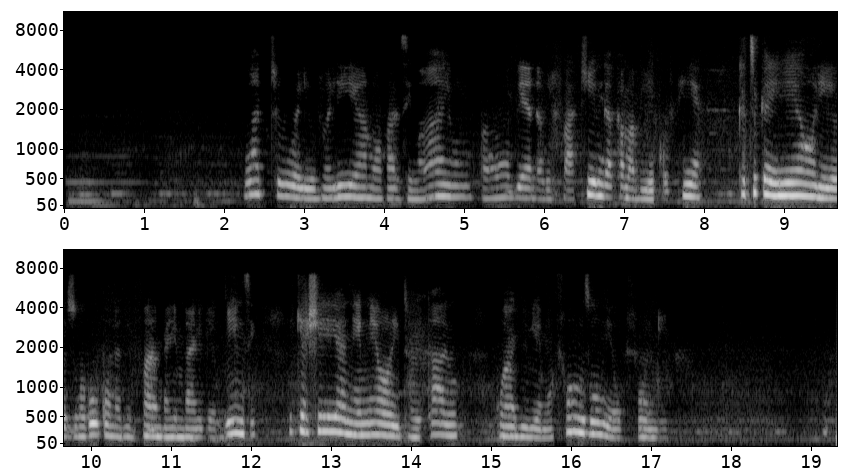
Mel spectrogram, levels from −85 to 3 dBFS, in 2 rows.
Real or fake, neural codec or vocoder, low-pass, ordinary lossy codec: fake; codec, 16 kHz, 1 kbps, X-Codec, HuBERT features, trained on balanced general audio; 7.2 kHz; Opus, 64 kbps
